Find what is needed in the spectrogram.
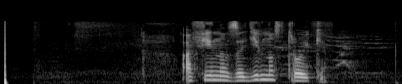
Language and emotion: Russian, neutral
